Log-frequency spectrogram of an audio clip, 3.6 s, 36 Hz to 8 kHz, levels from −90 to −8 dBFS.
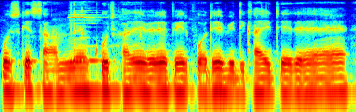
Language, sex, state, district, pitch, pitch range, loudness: Hindi, male, Jharkhand, Deoghar, 95 Hz, 95-100 Hz, -16 LUFS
